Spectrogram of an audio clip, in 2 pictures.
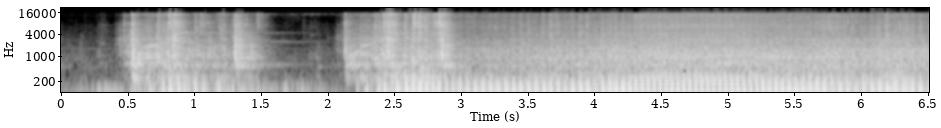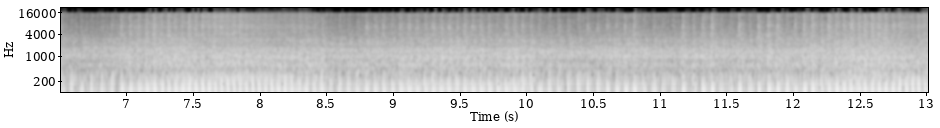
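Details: Predator 212cc 6.5 hp engine newly swapped into a mini bike, governor removed, new clutch, choke on: a few rough pulls, then it catches and settles into an even single-cylinder chug; it starts and runs well.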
